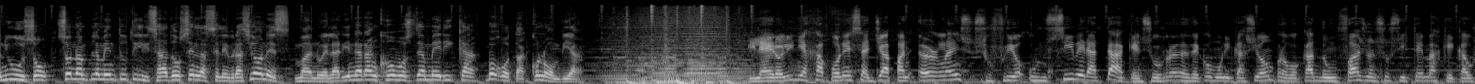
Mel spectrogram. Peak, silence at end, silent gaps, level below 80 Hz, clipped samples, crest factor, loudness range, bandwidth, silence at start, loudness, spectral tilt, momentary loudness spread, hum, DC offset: -8 dBFS; 0 s; none; -36 dBFS; under 0.1%; 16 dB; 5 LU; 17 kHz; 0 s; -24 LUFS; -5.5 dB/octave; 8 LU; none; under 0.1%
